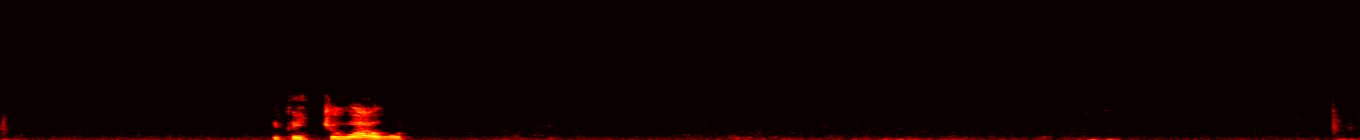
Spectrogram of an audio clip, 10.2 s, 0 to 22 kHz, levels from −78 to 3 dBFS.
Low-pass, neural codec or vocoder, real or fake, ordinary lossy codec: 7.2 kHz; none; real; Opus, 32 kbps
